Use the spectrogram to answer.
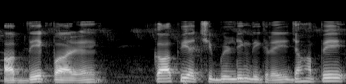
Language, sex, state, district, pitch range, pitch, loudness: Hindi, male, Madhya Pradesh, Katni, 110-140 Hz, 130 Hz, -17 LUFS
